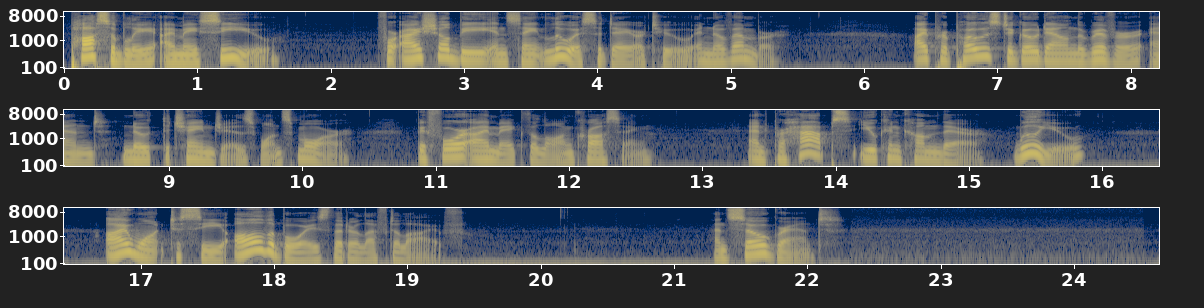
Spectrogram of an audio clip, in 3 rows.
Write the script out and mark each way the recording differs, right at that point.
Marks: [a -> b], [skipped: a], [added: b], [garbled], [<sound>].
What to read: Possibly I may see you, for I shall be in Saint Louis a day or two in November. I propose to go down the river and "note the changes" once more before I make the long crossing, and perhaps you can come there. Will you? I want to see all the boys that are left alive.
Possibly I may see you, for I shall be in Saint Louis a day or two in November. I propose to go down the river and "note the changes" once more before I make the long crossing, and perhaps you can come there. Will you? I want to see all the boys that are left alive. [added: And so Grant]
